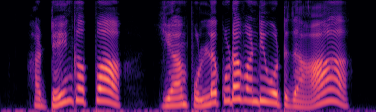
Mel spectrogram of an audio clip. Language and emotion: Tamil, surprised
